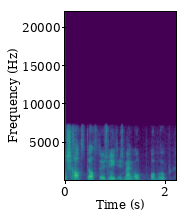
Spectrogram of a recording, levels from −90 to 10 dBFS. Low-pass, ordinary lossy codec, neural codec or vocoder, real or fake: 7.2 kHz; none; codec, 16 kHz, 0.8 kbps, ZipCodec; fake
